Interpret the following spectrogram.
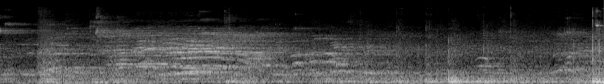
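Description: Basketball bouncing on a hardwood gym floor as a player dribbles, low thuds in the second half, over shouting voices of players and spectators echoing in the gymnasium.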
